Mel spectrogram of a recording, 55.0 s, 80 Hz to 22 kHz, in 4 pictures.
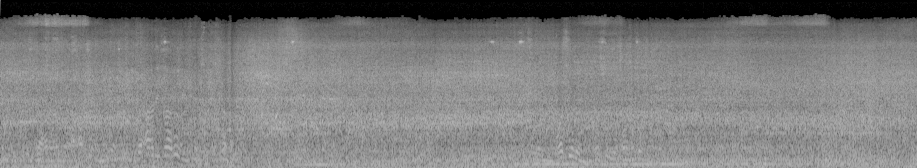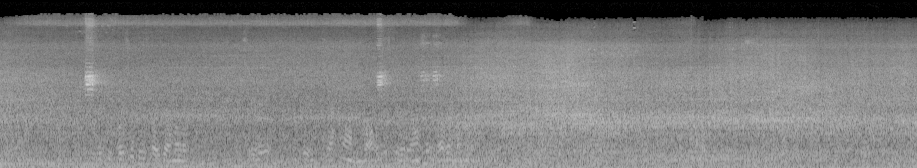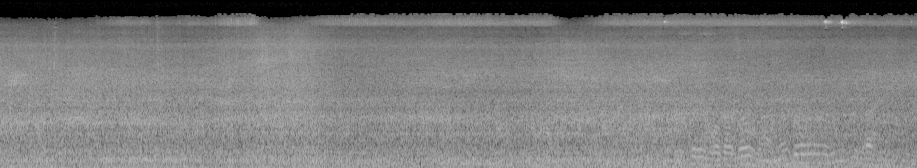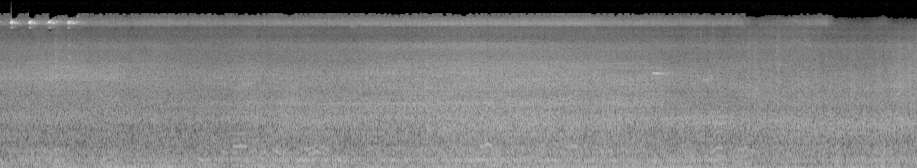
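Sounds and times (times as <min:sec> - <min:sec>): wind and road noise: 0:00.0 - 0:55.0.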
